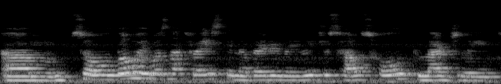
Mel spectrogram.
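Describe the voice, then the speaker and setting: Over noticeable background noise and audible room echo, a woman talks at a moderate pace in a medium pitch. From Greece. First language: Greek, Russian and Georgian. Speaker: missionary. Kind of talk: presentation.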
